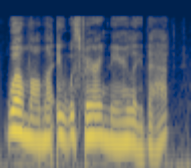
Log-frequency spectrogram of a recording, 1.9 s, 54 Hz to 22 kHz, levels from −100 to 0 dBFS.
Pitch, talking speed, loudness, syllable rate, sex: 155 Hz, 220 wpm, -20 LUFS, 6.3 syllables/s, female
